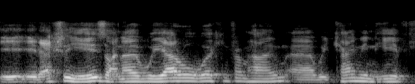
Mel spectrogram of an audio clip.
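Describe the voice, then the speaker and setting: Talking at a moderate pace, a man has an Australian accent. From Australia, Sydney. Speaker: business executive. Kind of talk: interview.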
